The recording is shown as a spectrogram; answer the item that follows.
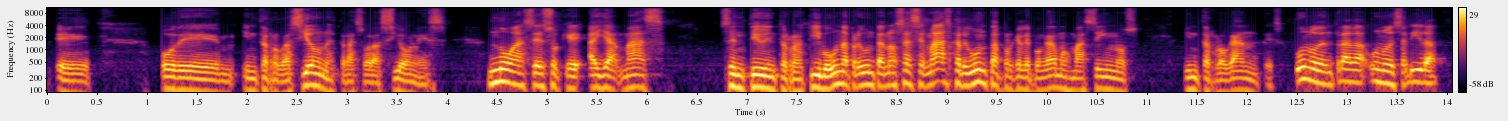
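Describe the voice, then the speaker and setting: A man's voice: lowish voice, a little mellow. A man, giving a spelling workshop lecture to an audience and often checking in with short questions. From Bolivia. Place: library lecture hall.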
